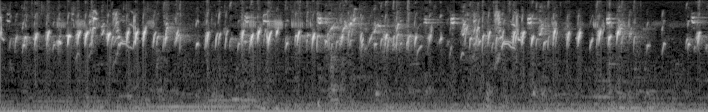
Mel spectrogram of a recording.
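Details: European goldfinches in group song of mating and readiness calls used as stimulation for silent males; quick, bright chattering bursts rise and fall in waves, with rapid clicking pulses early on.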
